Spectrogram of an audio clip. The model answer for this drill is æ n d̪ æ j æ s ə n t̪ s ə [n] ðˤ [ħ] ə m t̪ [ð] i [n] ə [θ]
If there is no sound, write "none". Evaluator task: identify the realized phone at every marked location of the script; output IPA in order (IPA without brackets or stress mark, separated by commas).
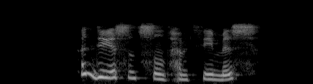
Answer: n, ħ, θ, m, s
